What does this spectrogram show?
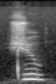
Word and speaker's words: joue: So here we have genou. How do you pronounce it? Genou. And then we have joue. Joue. Genou means knee.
